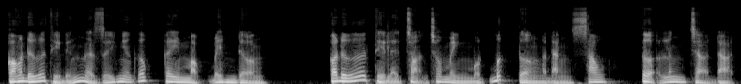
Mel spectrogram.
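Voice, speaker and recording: Lively male audiobook storyteller. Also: low-pitched, dry recording, clean studio sound. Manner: lively, expressive reading with quick dialogue. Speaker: audiobook narrator. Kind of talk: storytelling narration with character voices.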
